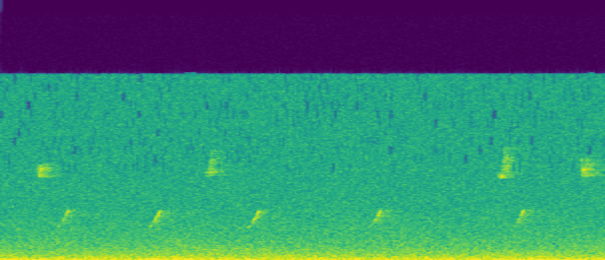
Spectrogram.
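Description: Steady outdoor hiss with a small bird's short, high chirps repeating about once a second over it.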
